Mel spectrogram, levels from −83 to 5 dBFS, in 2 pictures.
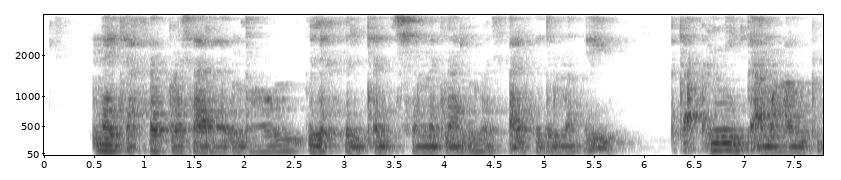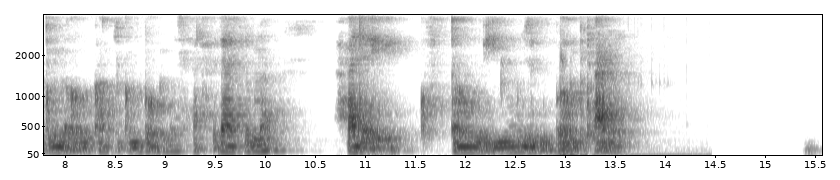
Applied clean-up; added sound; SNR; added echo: neural separator model SepFormer DNS4.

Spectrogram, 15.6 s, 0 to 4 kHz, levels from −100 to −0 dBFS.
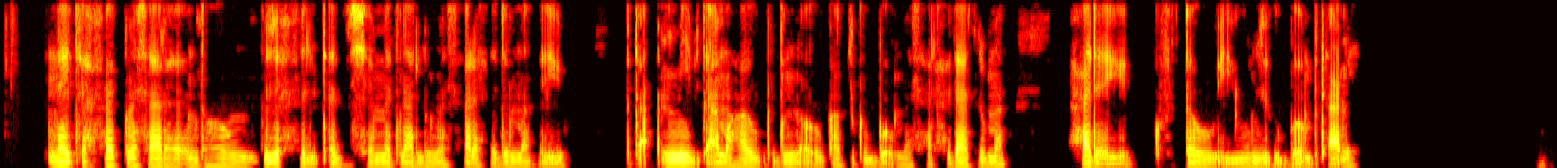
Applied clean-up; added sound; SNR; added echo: none; none; none; none.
